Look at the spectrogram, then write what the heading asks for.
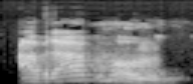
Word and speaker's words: Abrahaan Hom: En esta ocasión estamos con la presencia de Zaira, ¿cómo se pronuncia el apellido? Abraham Om.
